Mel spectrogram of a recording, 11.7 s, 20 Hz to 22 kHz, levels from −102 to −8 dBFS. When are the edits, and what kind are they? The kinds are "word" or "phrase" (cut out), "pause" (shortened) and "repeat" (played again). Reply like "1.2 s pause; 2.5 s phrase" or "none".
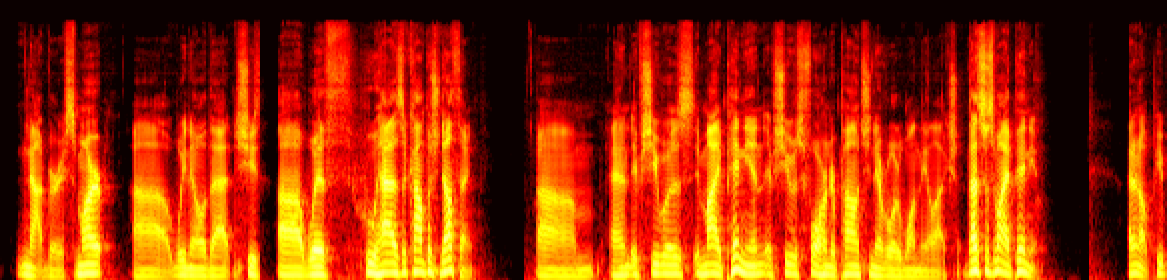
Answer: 1.2 s pause; 2.6 s phrase

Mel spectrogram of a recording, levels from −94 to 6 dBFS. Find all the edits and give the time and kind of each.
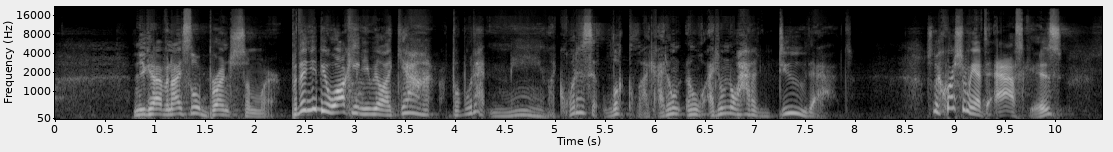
2.3 s pause; 3.0 s word; 4.2 s word

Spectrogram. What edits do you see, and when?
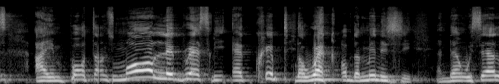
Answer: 1.1 s word; 2.1 s word; 3.0 s word

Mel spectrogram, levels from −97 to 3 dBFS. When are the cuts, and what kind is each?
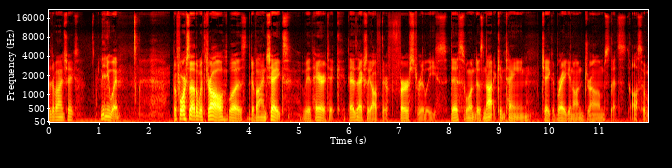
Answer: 2.4 s pause; 8.0 s pause

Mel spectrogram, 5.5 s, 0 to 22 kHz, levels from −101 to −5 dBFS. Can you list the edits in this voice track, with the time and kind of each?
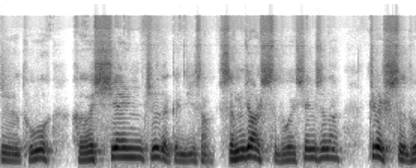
2.9 s pause

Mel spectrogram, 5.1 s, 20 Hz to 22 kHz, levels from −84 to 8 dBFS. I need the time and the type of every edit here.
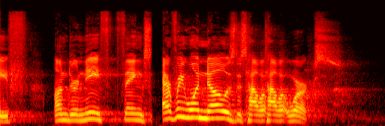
2.0 s word; 3.1 s word; 3.5 s repeat

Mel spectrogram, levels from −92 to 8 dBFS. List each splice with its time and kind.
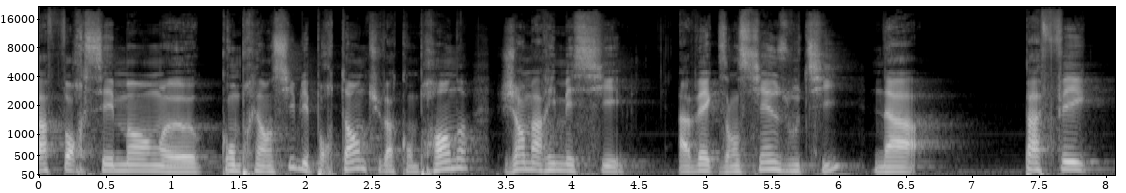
3.4 s pause; 5.1 s word; 6.2 s pause

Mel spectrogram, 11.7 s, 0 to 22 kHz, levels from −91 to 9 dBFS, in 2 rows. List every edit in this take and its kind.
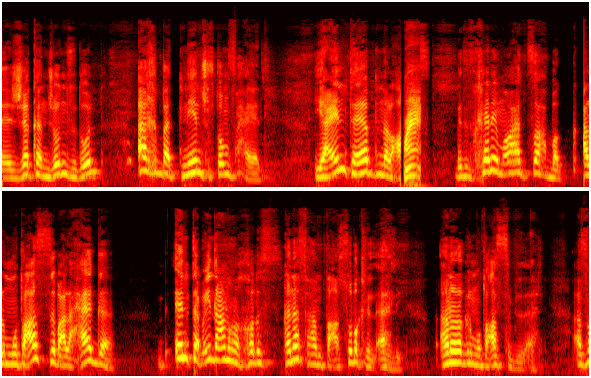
none

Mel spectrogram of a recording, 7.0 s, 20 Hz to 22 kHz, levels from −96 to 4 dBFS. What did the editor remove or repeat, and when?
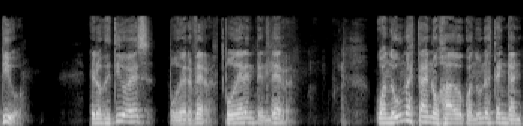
2.9 s pause

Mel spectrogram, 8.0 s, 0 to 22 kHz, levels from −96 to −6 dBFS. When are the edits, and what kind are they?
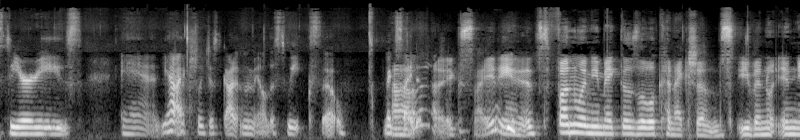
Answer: none

